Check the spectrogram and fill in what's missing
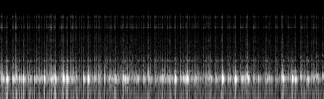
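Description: Fingertips and nails tap the sides and top of a small, round, clear glass jar held in one hand and filled with water and glitter. Quick, uneven taps follow one another without pause, each a short glassy tick over a steady low-mid ring with a faint high, thin tone above it.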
